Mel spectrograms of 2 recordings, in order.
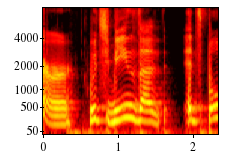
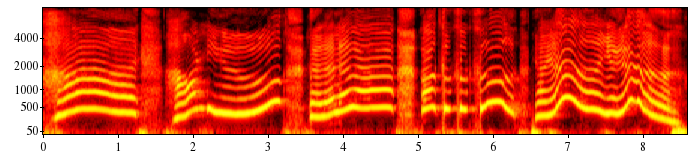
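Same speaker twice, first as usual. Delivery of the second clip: put-on baby-talk voice, very high pitch, very slow; 12 semitones higher than usual. Showing how they talk to the baby: high-pitched baby talk voice. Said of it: "it's always been high tone".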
